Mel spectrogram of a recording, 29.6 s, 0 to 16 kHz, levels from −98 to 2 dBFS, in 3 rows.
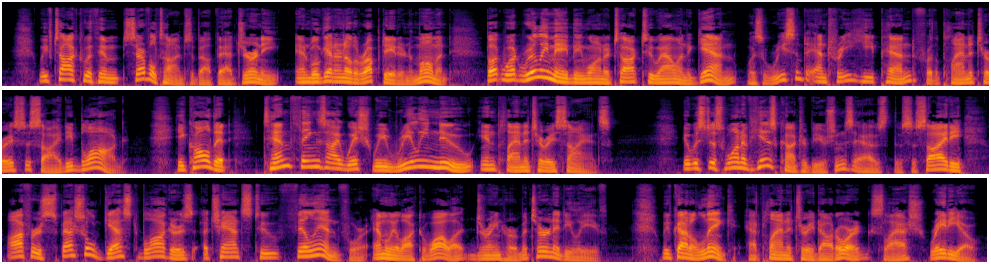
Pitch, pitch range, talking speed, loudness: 130 Hz, 105-175 Hz, 170 wpm, -25 LUFS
